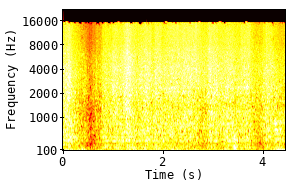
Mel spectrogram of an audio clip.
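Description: Thin plastic bag rustling and crinkling as it is pulled over the hair as a cover for the deep conditioner.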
